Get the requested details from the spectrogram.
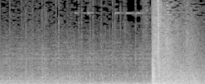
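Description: An explosion bursts as a helicopter is hit.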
